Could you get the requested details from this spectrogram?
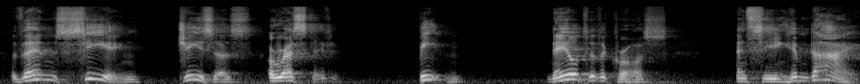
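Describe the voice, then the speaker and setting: A pastor preaching a sermon, asking repeated rhetorical questions with building emphasis. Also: male voice, medium pitch, slightly rough.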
